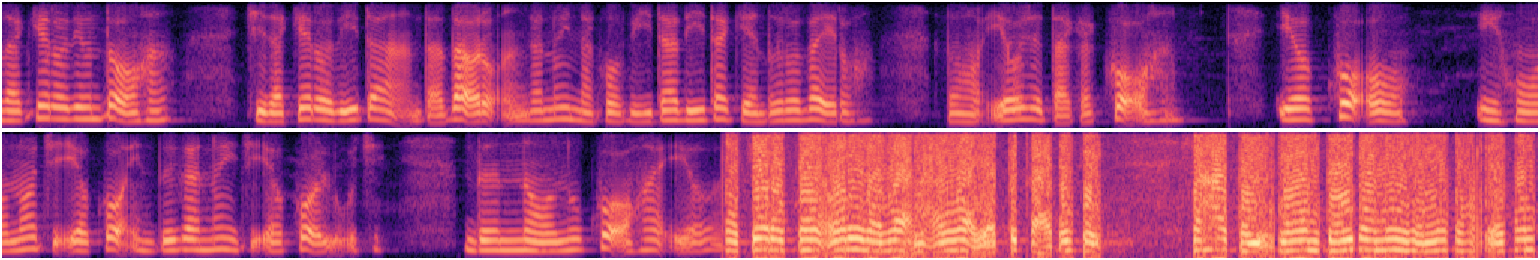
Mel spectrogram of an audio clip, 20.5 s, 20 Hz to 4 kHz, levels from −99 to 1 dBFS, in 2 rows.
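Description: From 15.05 s to 20.49 s, the speech shows a mu-law and A-law mix-up: G.711 samples encoded as A-law are decoded as mu-law, which scrambles their levels. The speech turns harsh and distorted, and pauses fill with noise.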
